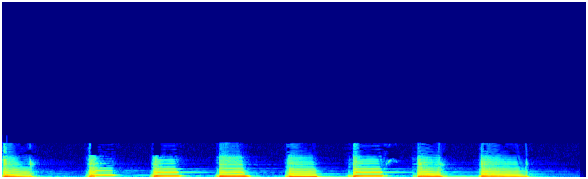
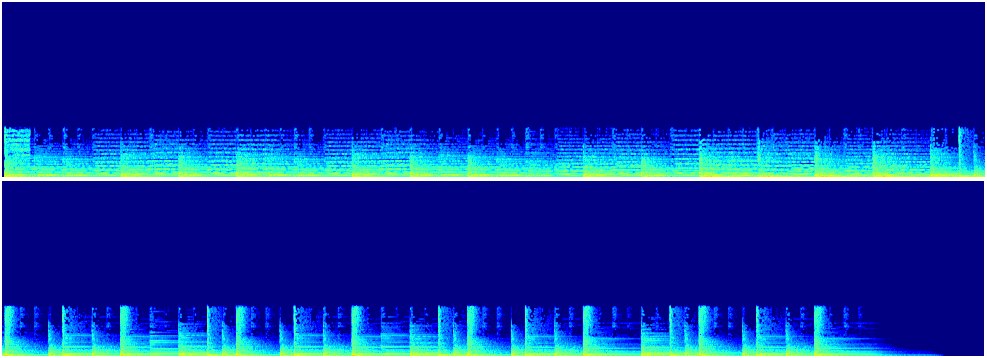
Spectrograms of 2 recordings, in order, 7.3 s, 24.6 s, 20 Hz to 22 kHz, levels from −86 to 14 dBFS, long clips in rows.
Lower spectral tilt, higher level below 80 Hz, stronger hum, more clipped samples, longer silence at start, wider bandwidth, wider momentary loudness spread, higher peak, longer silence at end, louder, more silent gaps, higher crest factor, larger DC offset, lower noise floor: first, -13.5 dB/octave vs -6 dB/octave; first, -36 dBFS vs -42 dBFS; neither; neither; about the same, 0 s vs 0 s; second, 4.4 kHz vs 6.6 kHz; first, 15 LU vs 7 LU; first, 0 dBFS vs -10 dBFS; second, 0.7 s vs 1.15 s; first, -16 LUFS vs -28 LUFS; neither; about the same, 16 dB vs 18 dB; neither; second, -55 dBFS vs -62 dBFS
